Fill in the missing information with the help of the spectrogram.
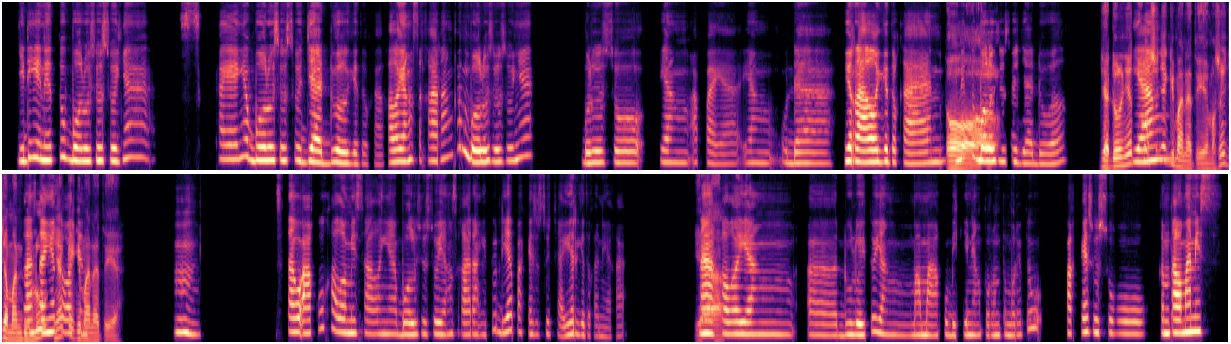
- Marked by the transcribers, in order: other background noise
- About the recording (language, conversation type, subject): Indonesian, podcast, Ceritakan resep turun-temurun yang selalu dibagi saat Lebaran?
